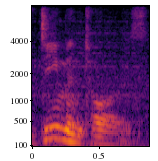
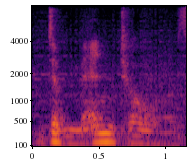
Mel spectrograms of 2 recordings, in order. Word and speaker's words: dementors: um what is it i pronounced demon tours as as demon tours like demon not dementors like oh they're demented oh no they're they're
